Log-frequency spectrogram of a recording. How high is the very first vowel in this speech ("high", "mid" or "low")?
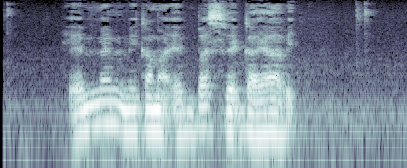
mid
